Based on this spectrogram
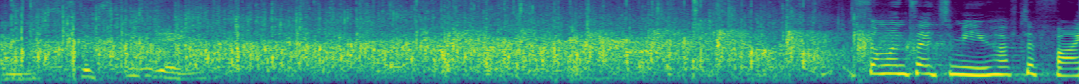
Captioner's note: audience applause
